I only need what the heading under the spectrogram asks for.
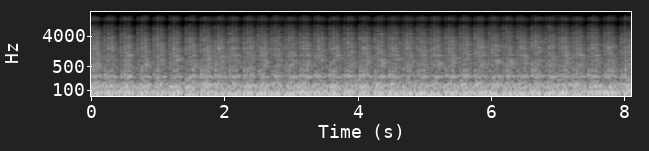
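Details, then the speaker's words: Datsun 720 King Cab 4x4 pickup, abandoned 20 years, carburetor cleaned with spray, anti-dieseling solenoid fried: low lumpy idle that struggles to stay lit. It only runs with extra fuel; owner suspects a vacuum leak letting in too much air, unconfirmed. "there's 600 locations for a vacuum leak and what we're doing is adding a ton of fuel and by adding a ton of fuel it runs but when we don't have a ton of fuel it doesn't"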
